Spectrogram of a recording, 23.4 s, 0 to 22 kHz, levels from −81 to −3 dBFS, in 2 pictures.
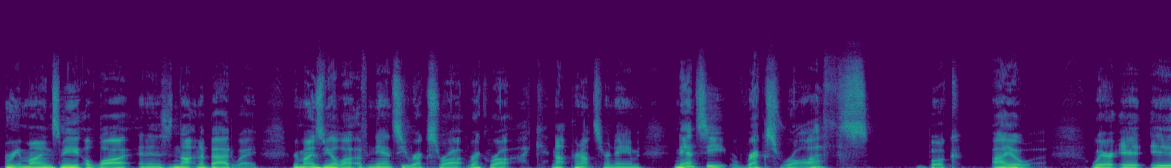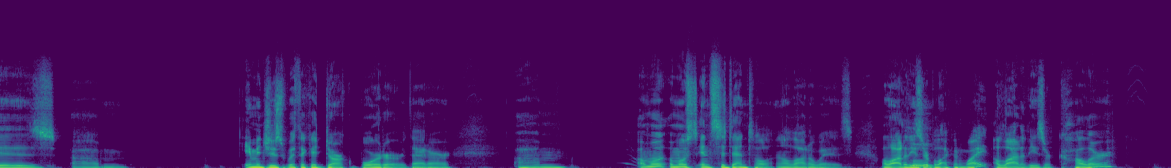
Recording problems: none

